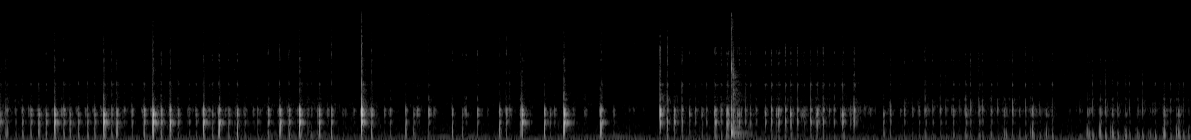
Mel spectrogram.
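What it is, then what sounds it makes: Empty plastic box. A small, hollow, empty clear plastic box is held upright and tapped with the fingertips in quick, uneven runs. Each tap is a short, dry click with a hollow mid-range tone that dies almost instantly. There is a brief pause near the middle before the tapping resumes, softening toward the end.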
